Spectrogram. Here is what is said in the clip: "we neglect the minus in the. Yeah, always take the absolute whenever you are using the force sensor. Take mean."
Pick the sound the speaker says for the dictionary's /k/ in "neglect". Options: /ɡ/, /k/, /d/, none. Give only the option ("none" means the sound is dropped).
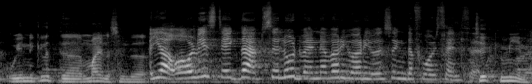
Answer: none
